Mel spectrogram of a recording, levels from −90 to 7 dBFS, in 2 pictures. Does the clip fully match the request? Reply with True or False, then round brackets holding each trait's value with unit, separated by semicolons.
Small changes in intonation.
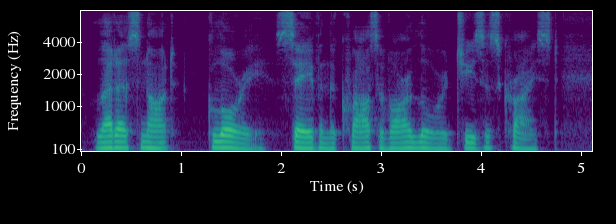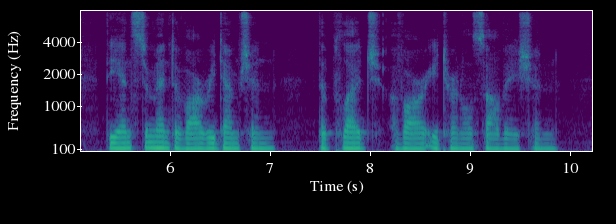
True (1.9 semitones)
